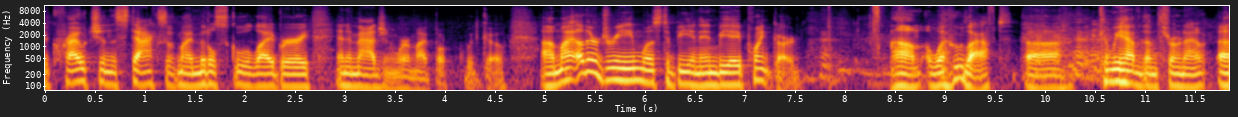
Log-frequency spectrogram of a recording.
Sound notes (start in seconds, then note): 7.7 laughing; 9.8 laughing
